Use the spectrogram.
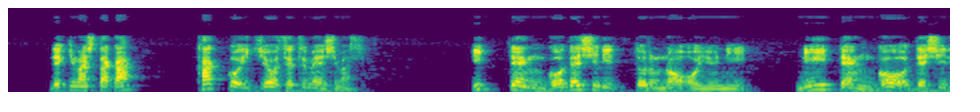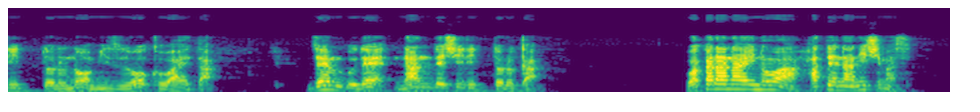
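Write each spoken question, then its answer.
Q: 1.5 デシリットルのお湯に 2.5 デシリットルの水を加えた。 全部で何デシリットルか。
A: 4デシリットル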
